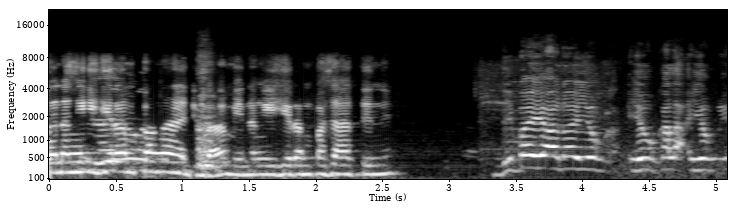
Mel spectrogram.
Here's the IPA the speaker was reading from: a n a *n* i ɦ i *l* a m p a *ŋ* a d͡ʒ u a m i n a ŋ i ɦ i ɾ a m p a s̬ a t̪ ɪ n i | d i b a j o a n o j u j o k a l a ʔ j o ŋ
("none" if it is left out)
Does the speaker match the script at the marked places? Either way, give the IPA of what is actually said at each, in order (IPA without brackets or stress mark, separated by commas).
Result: ŋ, ɾ, ŋ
